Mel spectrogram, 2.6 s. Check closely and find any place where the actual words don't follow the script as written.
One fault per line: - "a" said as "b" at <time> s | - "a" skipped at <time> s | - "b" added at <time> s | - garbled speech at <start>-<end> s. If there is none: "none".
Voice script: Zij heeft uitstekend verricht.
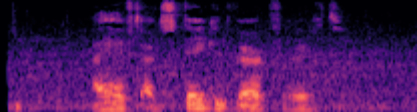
- "Zij" said as "Hij" at 0.5 s
- "werk" added at 1.4 s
